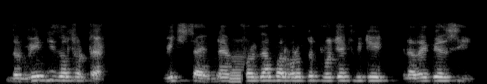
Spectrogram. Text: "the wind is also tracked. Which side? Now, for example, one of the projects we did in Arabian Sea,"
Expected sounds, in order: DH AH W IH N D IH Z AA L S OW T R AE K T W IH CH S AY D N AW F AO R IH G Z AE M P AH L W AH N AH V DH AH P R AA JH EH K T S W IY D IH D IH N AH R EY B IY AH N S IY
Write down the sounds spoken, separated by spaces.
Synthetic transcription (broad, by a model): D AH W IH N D IH Z AA L S OW T AE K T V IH CH S AY D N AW F AO R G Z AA M P AH L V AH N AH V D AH P R AA JH EH K T S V IY D IH D IH N AH R EY B IY AH N S IY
